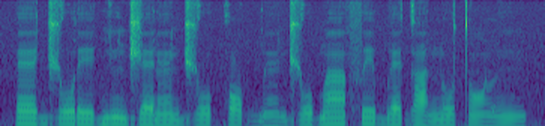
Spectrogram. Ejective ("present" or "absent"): absent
